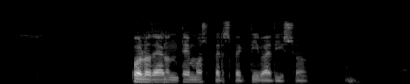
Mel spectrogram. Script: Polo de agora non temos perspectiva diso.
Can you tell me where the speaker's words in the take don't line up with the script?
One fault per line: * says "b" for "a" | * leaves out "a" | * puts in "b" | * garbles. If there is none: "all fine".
* leaves out "agora"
